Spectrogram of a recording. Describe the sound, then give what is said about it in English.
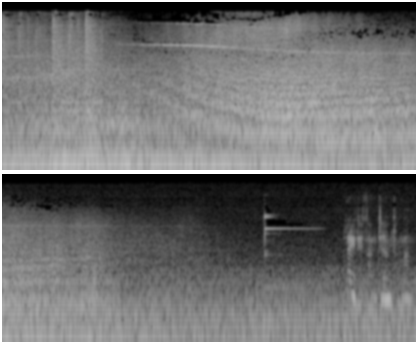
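Loud, steady roar of an airplane cabin as the plane comes in for landing, with a high whine that slowly falls in pitch. A single chime sounds near the end. “Mom woke me up when we were coming in for landing.”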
